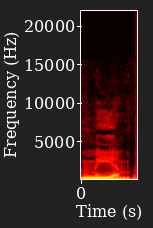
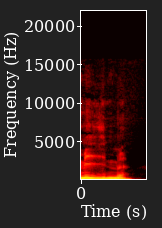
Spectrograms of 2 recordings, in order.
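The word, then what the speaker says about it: meme: Det var ju någon som var på mig för att jag inte kunde uttala mem. Vad är det? Mem? Ja, vad säger man? Mim. – Ja, exakt. Ja.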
